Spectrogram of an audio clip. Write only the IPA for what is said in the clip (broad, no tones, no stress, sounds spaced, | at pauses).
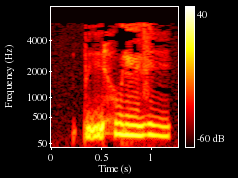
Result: p ḭ h u ɾʲ ẽ z i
